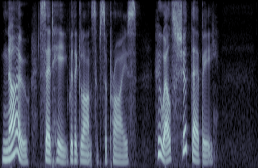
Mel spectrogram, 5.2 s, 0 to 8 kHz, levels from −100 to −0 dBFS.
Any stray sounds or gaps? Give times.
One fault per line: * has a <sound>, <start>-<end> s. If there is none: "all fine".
all fine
